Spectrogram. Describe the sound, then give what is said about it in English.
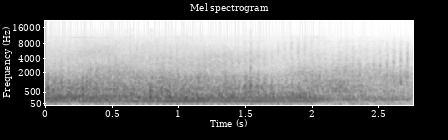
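A helicopter flying outside an apartment drones steadily overhead, its rotor producing a continuous low, pulsing throb with a broad engine roar that fades slightly toward the end; no one speaks. “is that a helicopter outside the apartment?”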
